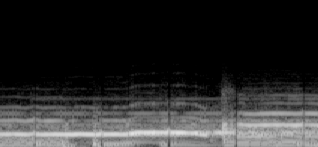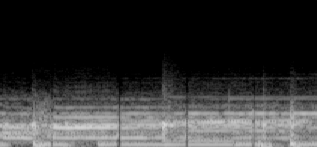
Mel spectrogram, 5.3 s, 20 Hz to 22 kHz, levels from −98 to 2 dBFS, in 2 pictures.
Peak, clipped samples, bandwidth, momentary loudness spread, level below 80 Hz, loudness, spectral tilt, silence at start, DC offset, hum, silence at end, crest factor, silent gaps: -4 dBFS; under 0.1%; 1.9 kHz; 7 LU; -38 dBFS; -21 LUFS; -14.5 dB/octave; 0 s; under 0.1%; none; 0 s; 16 dB; none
